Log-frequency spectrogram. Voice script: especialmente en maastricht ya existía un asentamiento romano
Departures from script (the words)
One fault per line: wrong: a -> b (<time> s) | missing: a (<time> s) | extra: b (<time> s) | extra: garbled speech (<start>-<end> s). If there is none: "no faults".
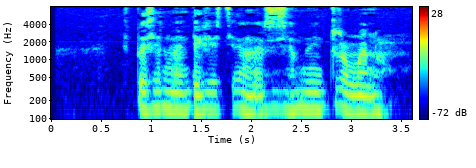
missing: en maastricht ya (1.4 s)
